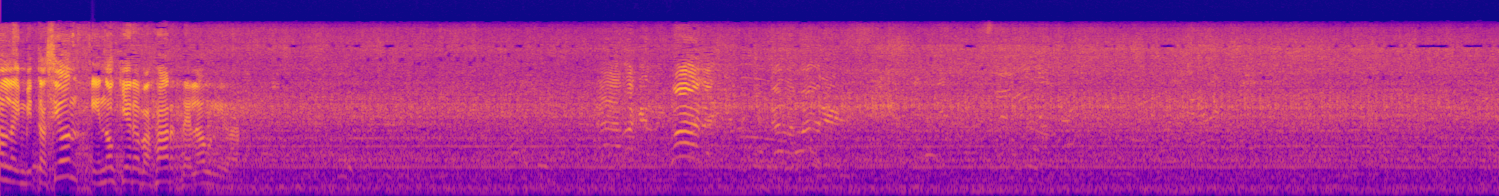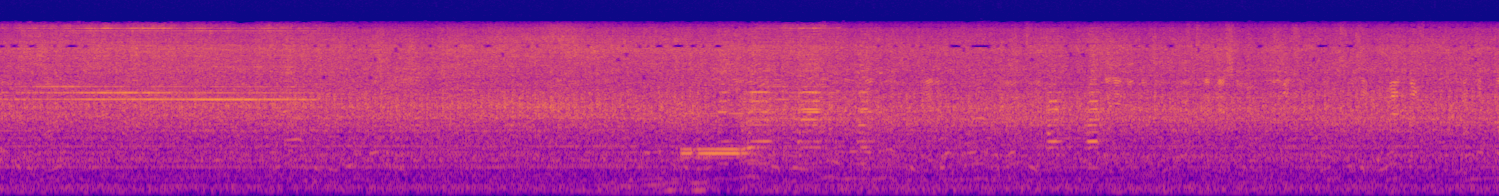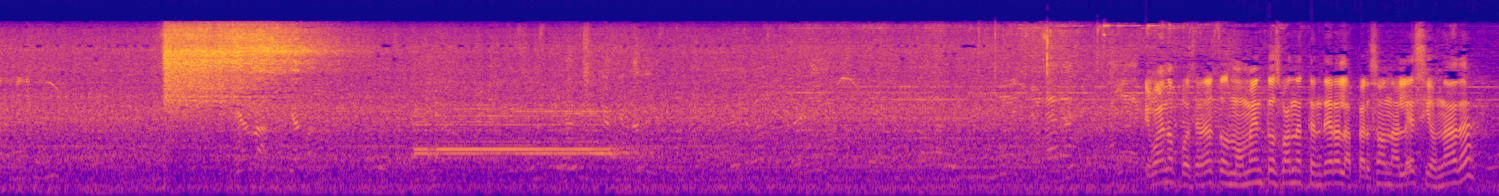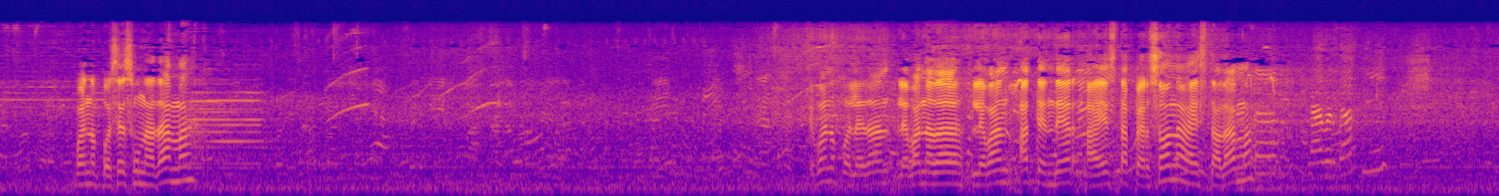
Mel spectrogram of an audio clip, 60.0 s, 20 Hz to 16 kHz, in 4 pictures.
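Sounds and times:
truck engine idling: 0.0 - 43.2
air brake hiss: 31.6 - 33.5.

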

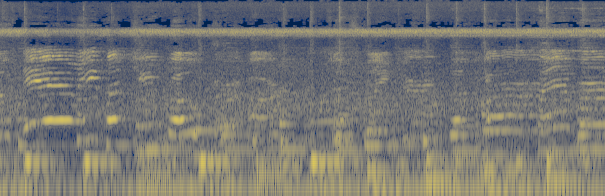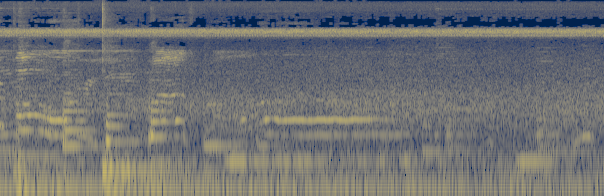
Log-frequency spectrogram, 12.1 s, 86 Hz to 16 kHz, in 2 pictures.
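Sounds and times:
crickets chirping: 0.0 - 12.0
string instruments held notes: 0.0 - 12.0.

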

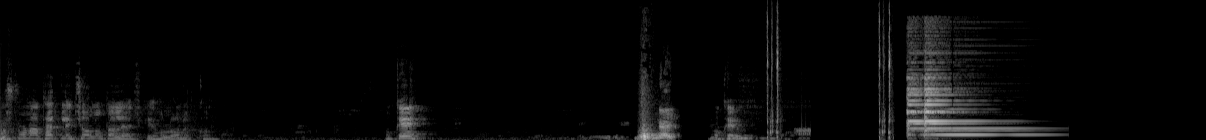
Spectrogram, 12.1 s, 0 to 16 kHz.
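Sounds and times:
mouse clicks: 7.7 - 7.9
bright bell ding: 9.1 - 10.7.

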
